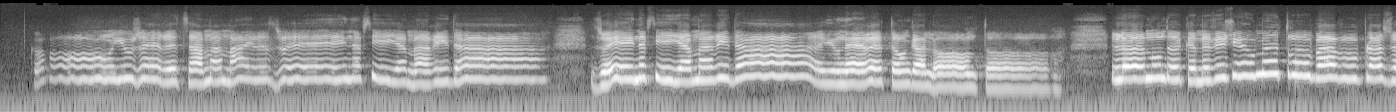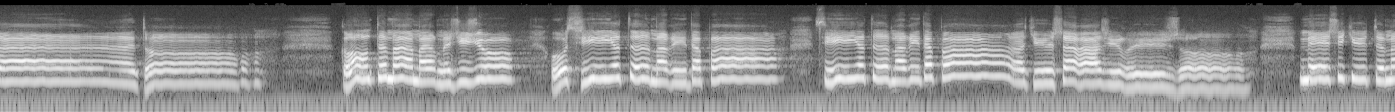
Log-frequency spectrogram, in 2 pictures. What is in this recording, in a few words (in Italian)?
canto; france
